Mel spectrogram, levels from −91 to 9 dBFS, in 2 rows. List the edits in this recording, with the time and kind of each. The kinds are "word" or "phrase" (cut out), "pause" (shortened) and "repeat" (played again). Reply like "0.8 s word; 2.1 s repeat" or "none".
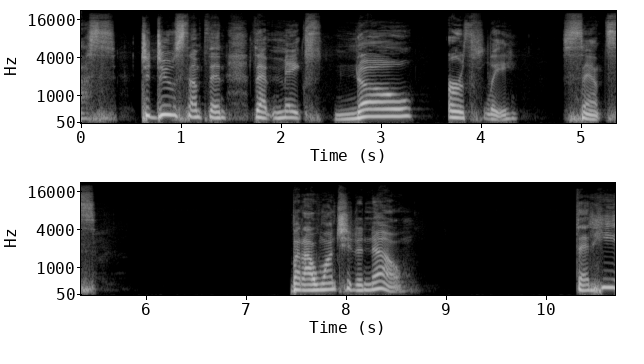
none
